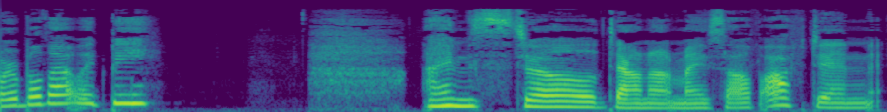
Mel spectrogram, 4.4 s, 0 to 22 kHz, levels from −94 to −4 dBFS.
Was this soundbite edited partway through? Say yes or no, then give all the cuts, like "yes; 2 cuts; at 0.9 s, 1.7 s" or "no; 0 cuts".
yes; 1 cut; at 1.5 s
